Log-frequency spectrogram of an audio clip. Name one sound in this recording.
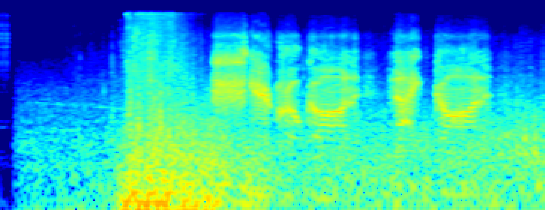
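Wind rushes loudly past a gliding figure.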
